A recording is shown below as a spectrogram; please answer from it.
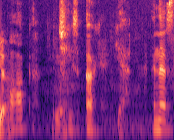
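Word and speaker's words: Oaxaca: yeah it's actually a a state in Mexico Waka oh that cheese is from there right Waka cheese okay yeah and that's the that's the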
